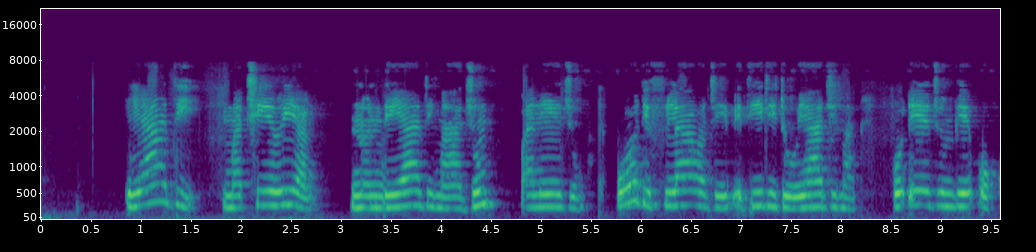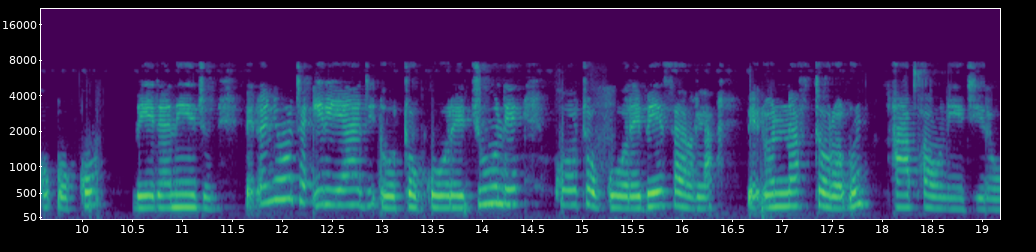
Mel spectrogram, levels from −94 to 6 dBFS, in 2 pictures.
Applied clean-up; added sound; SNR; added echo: neural mask model DeepFilterNet 3.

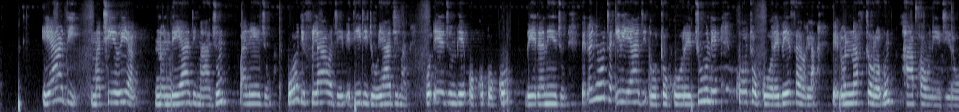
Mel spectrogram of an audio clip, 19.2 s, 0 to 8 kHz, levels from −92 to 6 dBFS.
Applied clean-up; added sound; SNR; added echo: neural separator model SepFormer DNS4.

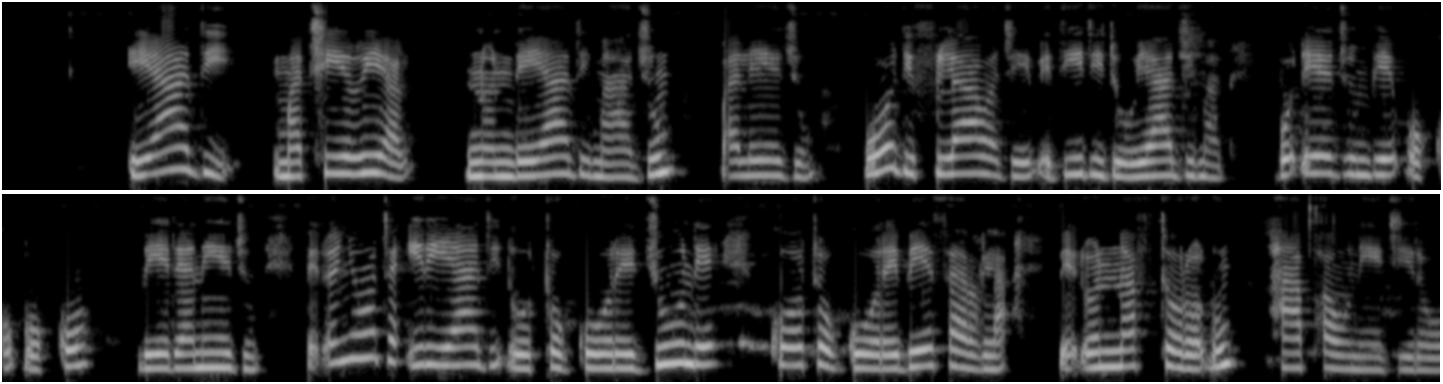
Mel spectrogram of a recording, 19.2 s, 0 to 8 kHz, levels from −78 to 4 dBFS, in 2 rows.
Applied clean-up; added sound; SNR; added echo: none; none; none; none.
